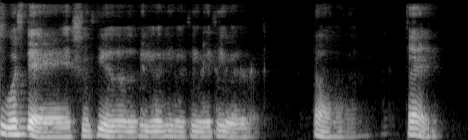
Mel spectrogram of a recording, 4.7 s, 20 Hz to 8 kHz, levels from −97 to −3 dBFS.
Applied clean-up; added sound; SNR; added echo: neural mask model DeepFilterNet 3.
